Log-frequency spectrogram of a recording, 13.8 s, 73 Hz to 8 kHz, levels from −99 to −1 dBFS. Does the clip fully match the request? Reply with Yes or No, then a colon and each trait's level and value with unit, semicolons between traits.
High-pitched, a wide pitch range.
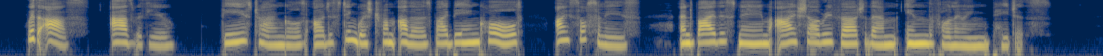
No: high, 215 Hz; average, 3.3 semitones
